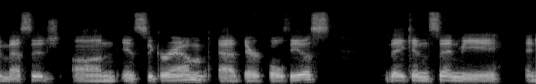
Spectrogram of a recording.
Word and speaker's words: Olthuis: US or Canadian sounding Olthuis. Yeah, it's a cool name. Yeah, it's interesting. It actually means old house. Yeah, sounds like old house.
